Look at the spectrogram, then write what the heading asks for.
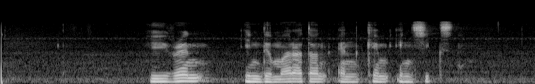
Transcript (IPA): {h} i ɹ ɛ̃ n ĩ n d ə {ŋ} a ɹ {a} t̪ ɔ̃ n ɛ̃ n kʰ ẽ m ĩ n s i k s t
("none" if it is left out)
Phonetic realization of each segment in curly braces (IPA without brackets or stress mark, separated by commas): h, m, a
